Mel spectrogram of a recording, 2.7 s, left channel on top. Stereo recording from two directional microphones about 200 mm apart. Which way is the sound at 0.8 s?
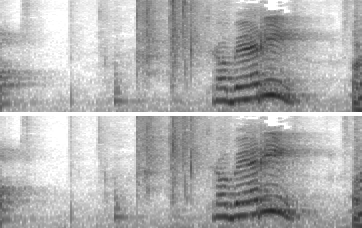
35° left (ahead or behind).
